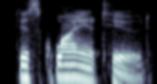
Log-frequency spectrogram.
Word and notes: disquietude: American English

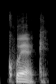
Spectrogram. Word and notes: quick: American English

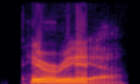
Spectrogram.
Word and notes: piraya: American English

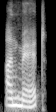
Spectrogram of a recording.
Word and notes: unmet: Indian

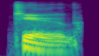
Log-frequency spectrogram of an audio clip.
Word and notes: tube: British English

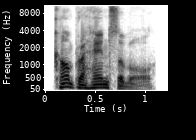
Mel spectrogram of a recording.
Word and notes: comprehensible: British English

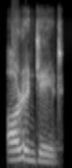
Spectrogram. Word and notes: orangeade: Indian

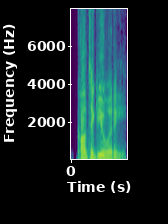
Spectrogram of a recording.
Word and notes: contiguity: American English

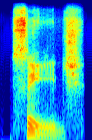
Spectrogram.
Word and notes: siege: British English

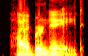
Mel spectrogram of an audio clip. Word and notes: hibernate: American English

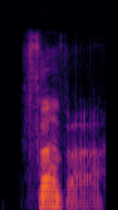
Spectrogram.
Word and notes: fervour: British English

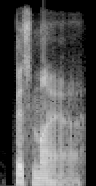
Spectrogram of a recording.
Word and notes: pismire: British English

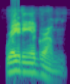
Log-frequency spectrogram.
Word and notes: radiogram: American English

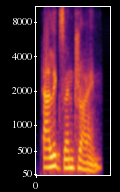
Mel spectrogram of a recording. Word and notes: alexandrine: Indian

